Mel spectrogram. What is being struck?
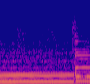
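Nothing is struck.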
